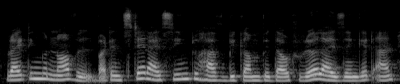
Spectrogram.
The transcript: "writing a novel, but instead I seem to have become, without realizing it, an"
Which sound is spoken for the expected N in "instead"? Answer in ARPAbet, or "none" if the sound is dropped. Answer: N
